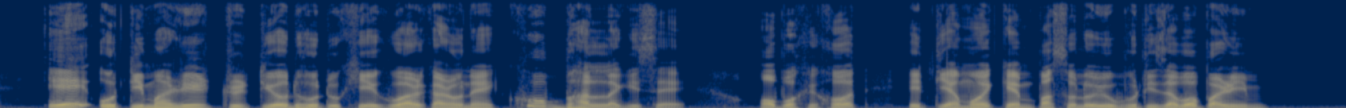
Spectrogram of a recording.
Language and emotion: Assamese, happy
